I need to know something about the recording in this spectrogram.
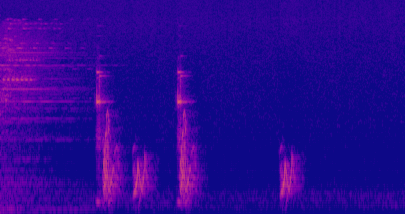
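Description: Short game chimes ring out one after another.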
